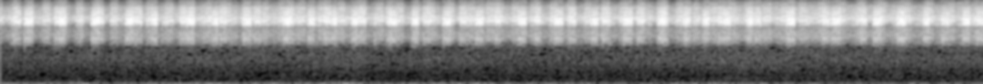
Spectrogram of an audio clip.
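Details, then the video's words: Midsummer cicada chorus from Greek fauna in a pine forest: an unbroken high-pitched rasping hum with loosely rhythmic pulsing and no other voices. "Cicadas singing in midsummer - Nature sounds from the Greek fauna - Sounds of cicadas"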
